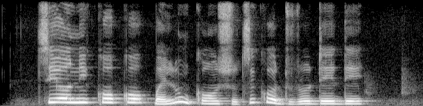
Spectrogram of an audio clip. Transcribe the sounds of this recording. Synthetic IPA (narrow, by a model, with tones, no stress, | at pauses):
ti˦o˧nĩ˧ko˦ko˦k͡pɛ˨lu˨˦ŋ̩˦˨kã˧o˧ʃu˨ti˨˦ko˦˨du˨ɾo˨˦de˧de˧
